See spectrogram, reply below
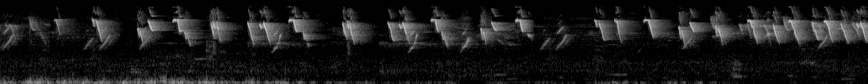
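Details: Saffron finch, male and female, singing to warm up a quiet canary: long steady series of loud, sharp, high chirps repeated several times a second, clean background after a brief low rumble.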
